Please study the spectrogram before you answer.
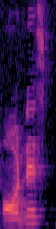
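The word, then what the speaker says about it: honest: तो हमने ए लगाया, लेकिन कुछ जगहों पे एच की साउंड नहीं आती, एच को साइलेंस कहते हैं। साइलेंट होता है या वॉइसलेस होता है, तो वहाँ पे एन आवर ओ की आवाज़ है, एन ऑनेस्ट मैन, तो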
